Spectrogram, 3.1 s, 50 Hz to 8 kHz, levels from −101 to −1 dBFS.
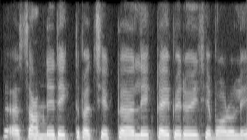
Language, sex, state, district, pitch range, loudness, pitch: Bengali, female, Odisha, Khordha, 195-210 Hz, -14 LUFS, 205 Hz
